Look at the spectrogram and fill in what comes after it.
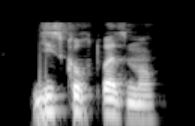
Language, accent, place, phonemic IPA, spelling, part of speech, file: French, France, Lyon, /dis.kuʁ.twaz.mɑ̃/, discourtoisement, adverb, LL-Q150 (fra)-discourtoisement.wav
- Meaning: discourteously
